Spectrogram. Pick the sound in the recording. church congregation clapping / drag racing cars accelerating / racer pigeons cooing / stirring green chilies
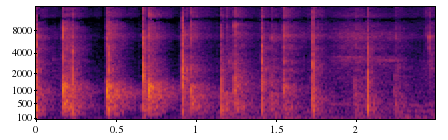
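church congregation clapping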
